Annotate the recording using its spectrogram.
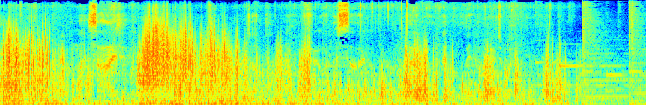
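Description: Wind buffeting the microphone in gusts, with heavy rumble, swelling about two seconds in and again past the middle. Music comes in at the very end.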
